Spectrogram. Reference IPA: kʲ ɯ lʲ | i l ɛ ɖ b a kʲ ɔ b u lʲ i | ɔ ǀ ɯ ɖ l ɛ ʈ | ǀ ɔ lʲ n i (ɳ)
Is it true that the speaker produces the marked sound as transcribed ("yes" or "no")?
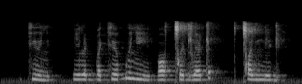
no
